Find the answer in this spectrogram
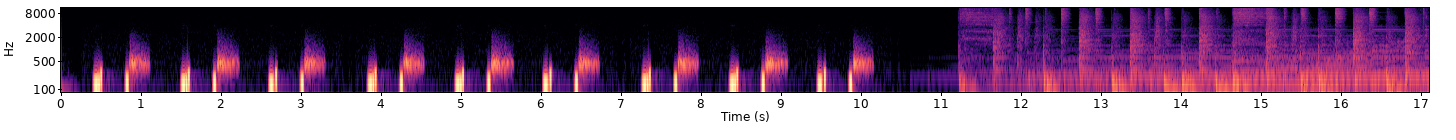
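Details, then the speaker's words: Aortic regurgitation in an educational heart auscultation podcast: mid-systolic murmur from relative aortic valve stenosis plus mid-diastolic (Austin Flint) murmur from the anterior mitral leaflet, as aortic backflow in diastole causes compensatory left ventricular dilation. "при этом может возникнуть два других шума мезо систолический в середине систолы из-за относительного стеноза створок артагон и так называемый мезодиастолический шум в середине диастолы"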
